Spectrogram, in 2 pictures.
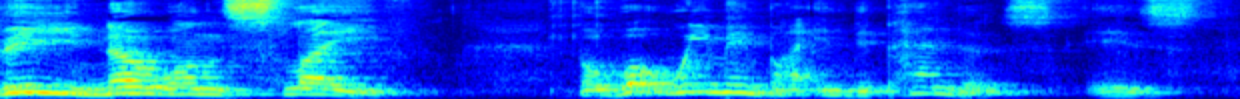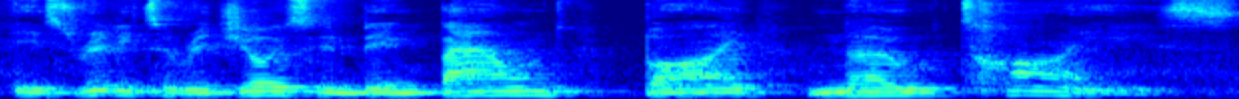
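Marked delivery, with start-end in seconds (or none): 0.0-1.5 very loud, booming, slow, drawn-out raised voice. Retelling a father's words to the speaker: imitating a raised voice. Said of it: "as my father said to me with a raised voice, just like that".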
